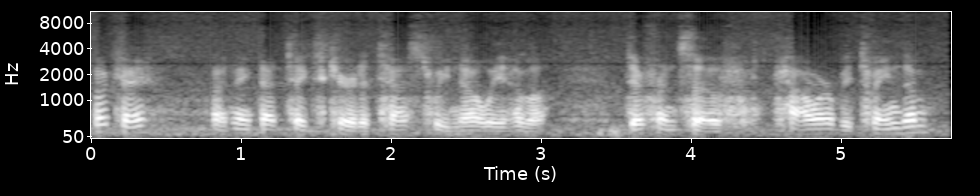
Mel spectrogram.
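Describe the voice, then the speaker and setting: A man's voice: medium pitch, moderate pace, warm tone, dull audio, slight background noise. A man giving a casual hands-on product demonstration outdoors, thinking aloud in short step-by-step remarks. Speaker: product reviewer. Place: outdoor backyard.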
